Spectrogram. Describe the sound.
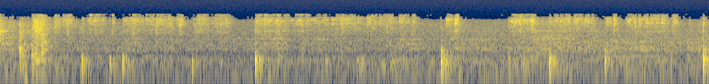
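Faint writing sounds, soft continuous scratchy strokes with a few sharper taps and clicks scattered throughout, heard alone with no talking.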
